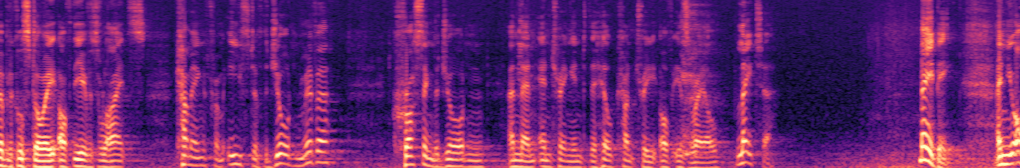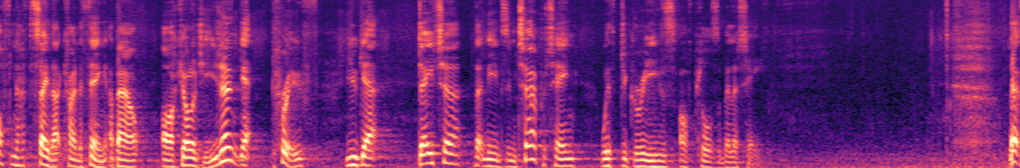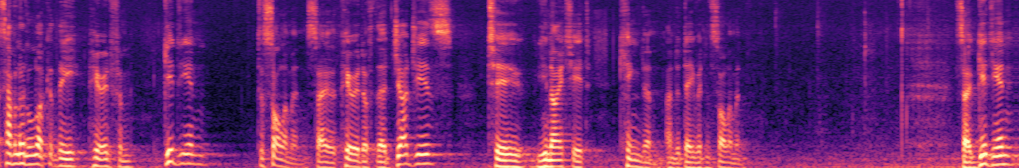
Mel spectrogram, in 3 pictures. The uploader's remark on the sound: Lightly edited audio from my presentation. At the 2023 European Leadership Forum in Poland.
